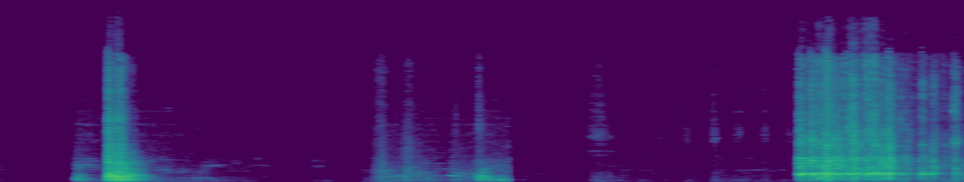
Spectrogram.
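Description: Hard, sweet kotkoti made from bread clatters in a pan: a few separate bursts of clinking and rattling, with quiet gaps between them, ending in a louder stretch of clatter.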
